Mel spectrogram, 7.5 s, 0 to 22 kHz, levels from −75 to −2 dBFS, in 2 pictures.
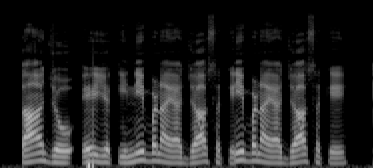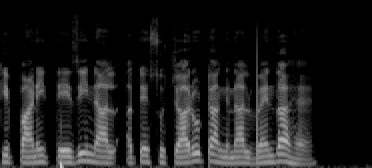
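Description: Loud pops hit this speech recording at 0.88–0.95 s (a quick double), at 4.32–4.35 s between "ਕਿ ਪਾਣੀ" and "ਨਾਲ ਅਤੇ ਸੁਚਾਰੂ ਢੰਗ", and at 6.29–6.31 s after "ਅਤੇ ਸੁਚਾਰੂ ਢੰਗ ਨਾਲ". Each sharp thump stands roughly 20 dB above the speech, which continues underneath. A sudden voltage pulse from a connector, switch or static discharge is the likely cause.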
